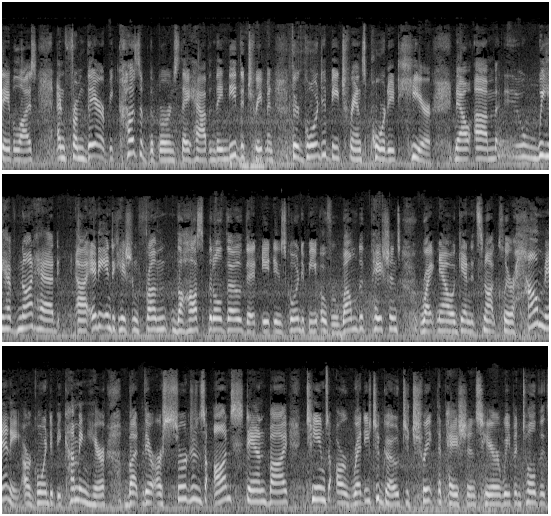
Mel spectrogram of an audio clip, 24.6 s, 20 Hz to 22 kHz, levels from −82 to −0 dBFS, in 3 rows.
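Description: No faults to report; nothing in the audio departs from normal behaviour at any point.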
